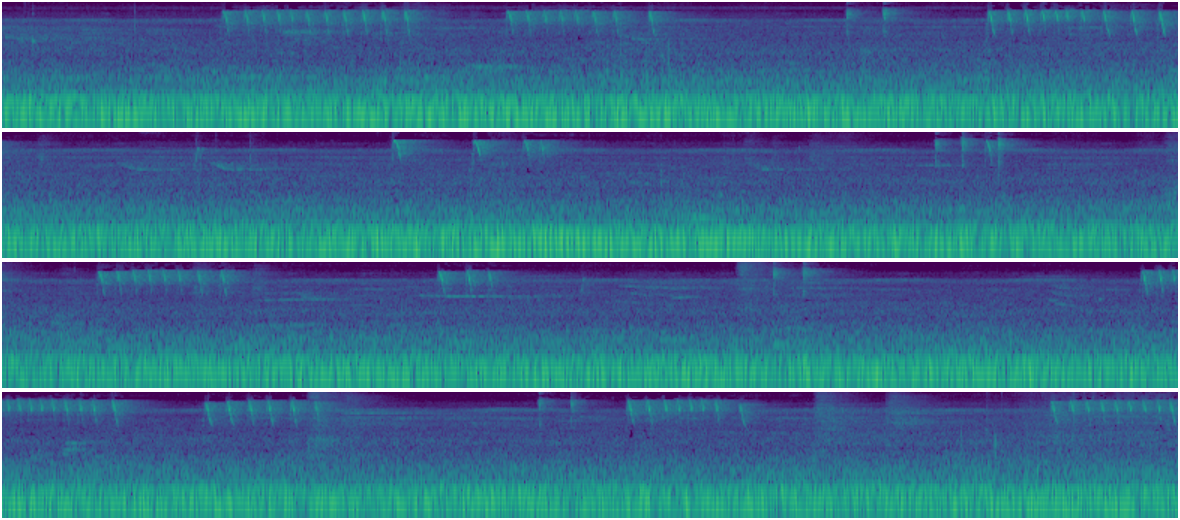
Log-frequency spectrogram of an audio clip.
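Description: Outdoor forest ambience: short high-pitched trills, each about a second long with a fine rapid pulse, come every few seconds over a steady low rumble.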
